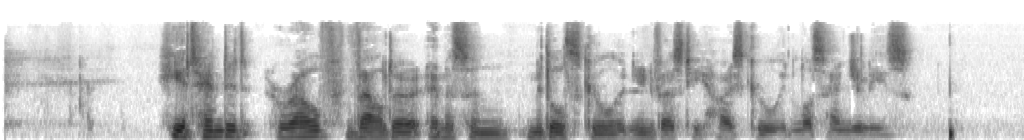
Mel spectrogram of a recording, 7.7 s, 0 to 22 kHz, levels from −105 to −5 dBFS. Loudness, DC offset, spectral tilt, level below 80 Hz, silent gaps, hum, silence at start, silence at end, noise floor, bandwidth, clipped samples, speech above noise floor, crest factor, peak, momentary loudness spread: -33 LUFS; under 0.1%; -4 dB/octave; -74 dBFS; none; none; 0.05 s; 0.55 s; -77 dBFS; 11.5 kHz; under 0.1%; 45 dB; 20 dB; -12 dBFS; 11 LU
